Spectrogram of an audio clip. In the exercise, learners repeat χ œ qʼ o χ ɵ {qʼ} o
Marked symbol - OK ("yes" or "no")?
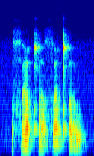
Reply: yes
